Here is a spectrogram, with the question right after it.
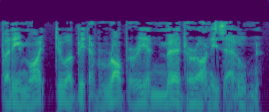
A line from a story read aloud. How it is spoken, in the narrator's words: growled Sam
